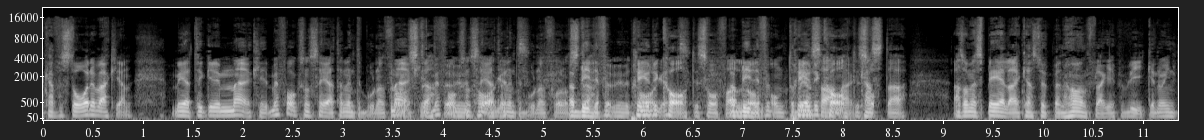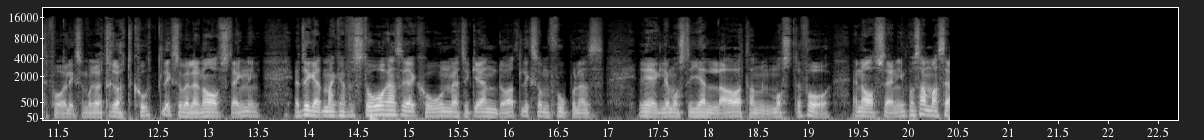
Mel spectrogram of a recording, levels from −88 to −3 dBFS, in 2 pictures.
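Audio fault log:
3.49–8.31 s, doubled audio track: after "att han inte borde", a second full-band copy of the speech runs about a second and a half behind, at roughly the same level. It has no decay or room colouring and starts and stops abruptly, unlike an echo. It is likely from a second capture path or misaligned edit.
20.42 s to end, audio dropout to silence: the speech cuts off mid-flow after "en avstängning på samma" and digital silence runs to the end, with no room tone or noise floor, unlike a natural pause. The input was likely lost while recording continued.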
